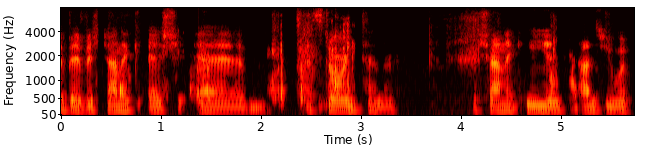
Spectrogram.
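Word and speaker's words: seanchaí: A Shanachie is, as you would pronounce it in Irish.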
